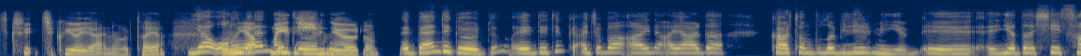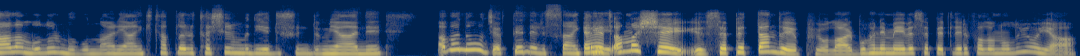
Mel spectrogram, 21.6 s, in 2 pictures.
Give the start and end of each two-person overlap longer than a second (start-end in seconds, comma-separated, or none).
2.1-3.4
